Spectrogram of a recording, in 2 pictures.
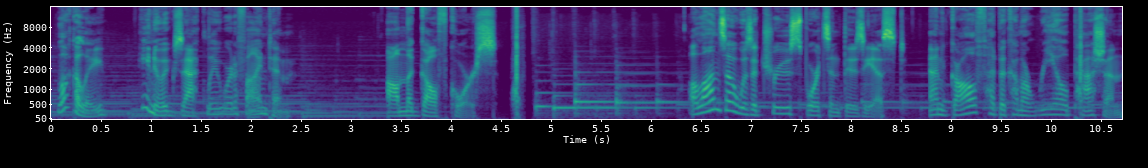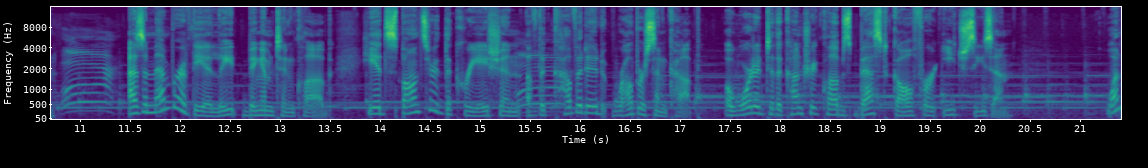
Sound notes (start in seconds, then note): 4.6 bright music; 4.6 golf club clacks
